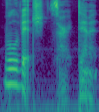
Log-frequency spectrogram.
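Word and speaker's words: Vulović: life forever 22-year-old Vesna volvic vulich sorry damn it it's spelled with a c so I want to say Vic but it's vit it's okay we're here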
